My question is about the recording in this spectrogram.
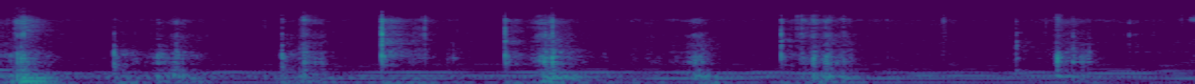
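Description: Clear plastic scraper dragged repeatedly across a metal nail-stamping plate to clear off excess black polish: about a dozen quick, light scrapes and clicks, quiet, over soft background music.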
